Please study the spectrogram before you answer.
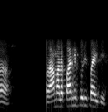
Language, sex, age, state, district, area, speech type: Marathi, female, 60+, Maharashtra, Nanded, urban, conversation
